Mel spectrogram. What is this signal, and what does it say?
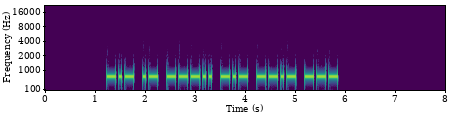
Morse code, heard as a keyed tone, about 20 wpm, 700 Hz. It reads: KA8KQO
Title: USA Call Signs - 6 Characters - 20wpm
